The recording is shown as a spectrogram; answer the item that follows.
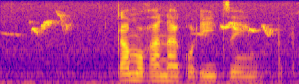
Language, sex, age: Southern Sotho, female, 20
